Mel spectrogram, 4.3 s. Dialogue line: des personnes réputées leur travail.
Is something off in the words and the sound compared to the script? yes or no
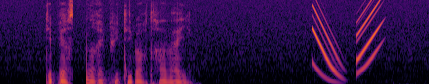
yes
